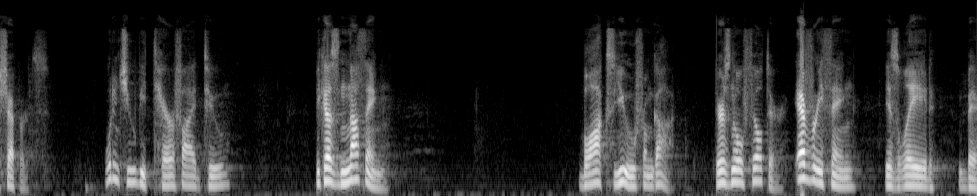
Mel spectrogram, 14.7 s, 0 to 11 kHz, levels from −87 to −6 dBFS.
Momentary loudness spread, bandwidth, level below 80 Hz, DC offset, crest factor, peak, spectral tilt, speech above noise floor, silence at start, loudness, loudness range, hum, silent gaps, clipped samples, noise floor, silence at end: 17 LU; 8.8 kHz; -58 dBFS; under 0.1%; 22 dB; 0 dBFS; -7 dB/octave; 50 dB; 0 s; -20 LUFS; 8 LU; none; none; under 0.1%; -70 dBFS; 0 s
